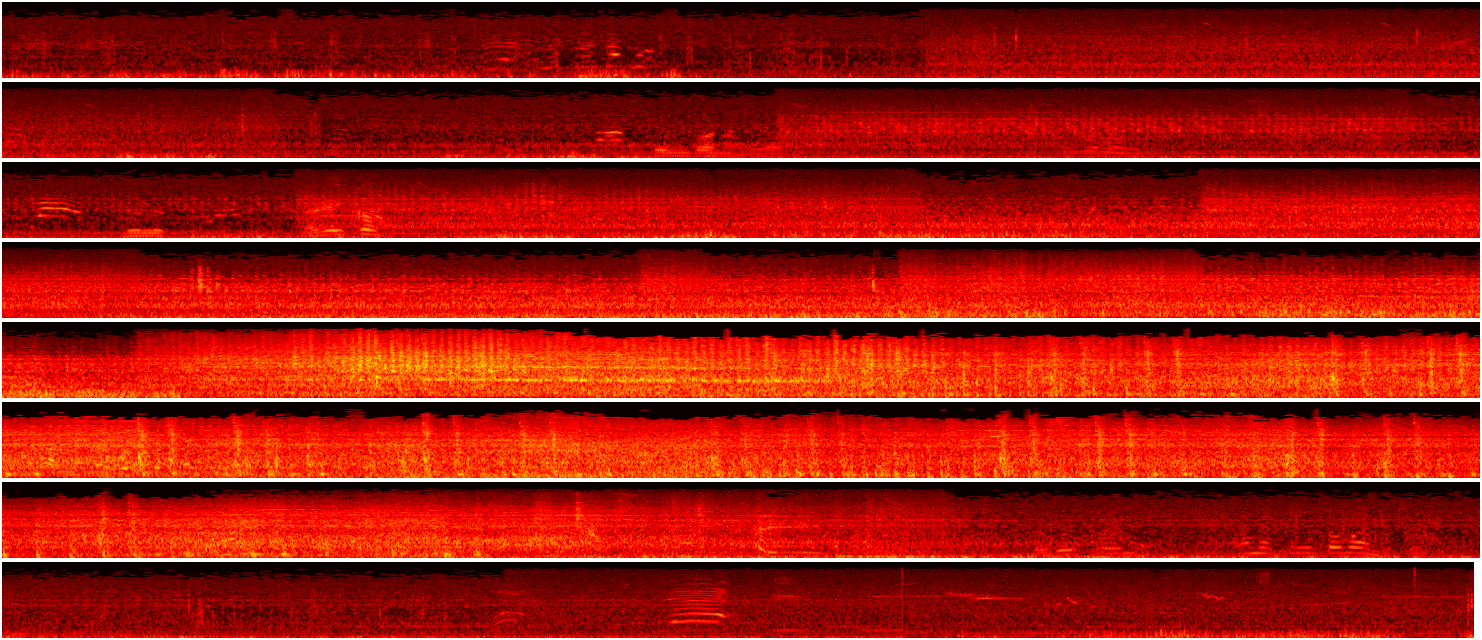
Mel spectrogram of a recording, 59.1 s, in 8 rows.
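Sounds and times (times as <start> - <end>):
train passing: 4.4 - 59.0
wheels clattering over rail joints: 21.0 - 48.2.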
